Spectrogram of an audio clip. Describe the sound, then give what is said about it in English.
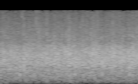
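A church audience applauds steadily for the Lord, a dense wash of many hands clapping at even loudness throughout, with no voices standing out. “Let's clap for the Lord.”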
